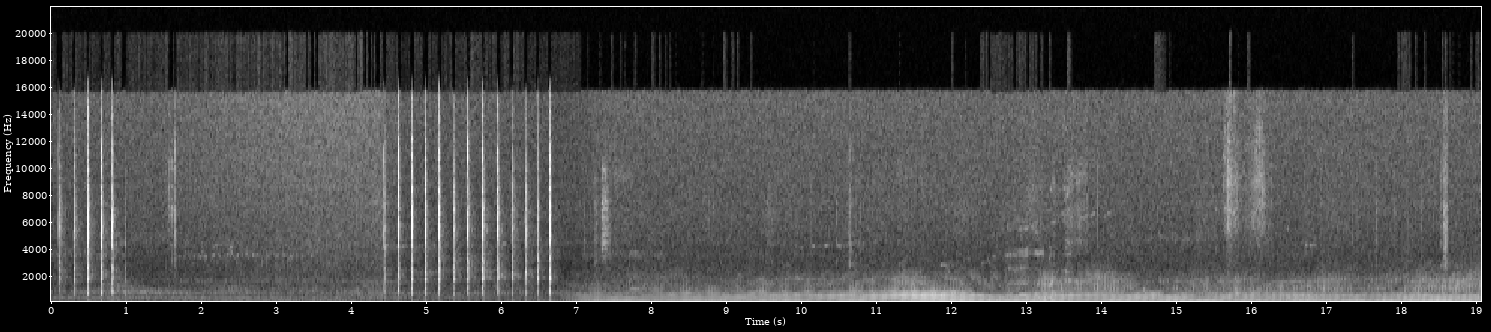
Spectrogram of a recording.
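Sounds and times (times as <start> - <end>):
chisel tapping into bark: 0.0 - 1.0, 4.4 - 6.8
engine hum: 0.0 - 19.0.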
